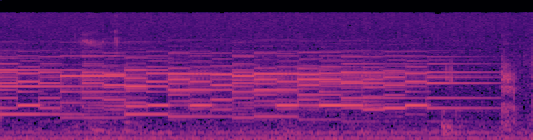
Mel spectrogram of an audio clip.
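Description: Light-and-sound butterfly toy playing one of its built-in electronic songs: a simple tune of separate notes, one after another, that stops near the end.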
